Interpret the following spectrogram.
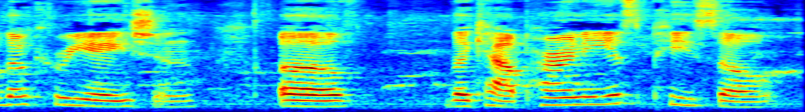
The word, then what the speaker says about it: Piso: the creation of calpurnia's piso pronounced piso it has a spelling p-i-s-o but pronounced p-e-s-o pronounced piso back the new testament the church and christianity were all the creation of the calpernius peso pronounced peso family who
